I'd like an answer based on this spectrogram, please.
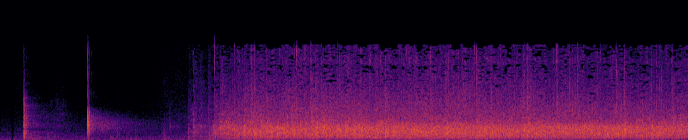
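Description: Two sharp clicks of snooker balls, the cue tip striking the cue ball and then the cue ball striking the object ball, followed about a second later by audience applause for the pot that lasts through the rest.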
